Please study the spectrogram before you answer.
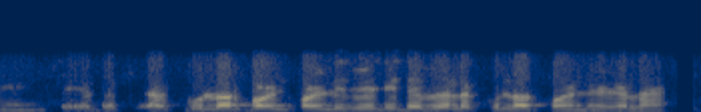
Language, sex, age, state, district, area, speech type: Odia, male, 45-60, Odisha, Sundergarh, rural, conversation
